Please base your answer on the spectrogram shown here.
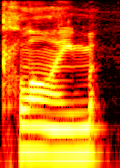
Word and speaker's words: climb: First of all, the letter B after M is usually not pronounced. For example, climb, comb, lamb.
